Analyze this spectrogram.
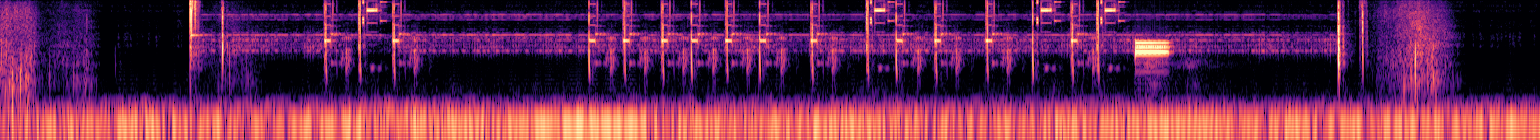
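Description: A wrist device chirps with rapid electronic beeps.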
